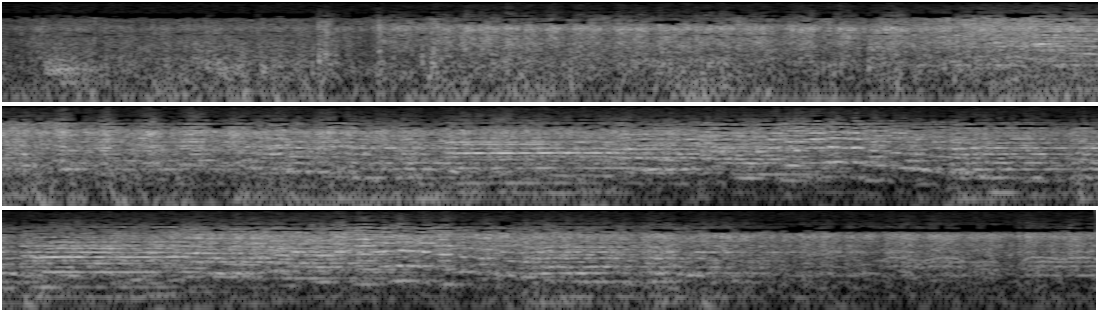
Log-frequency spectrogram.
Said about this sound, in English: Every second counted in the race of the train against the landslide. Here it comes! It's going to be close! Can we go fast? Look at that dirt come! Look at that boulder! Then the full force of the landslide hit the rails.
